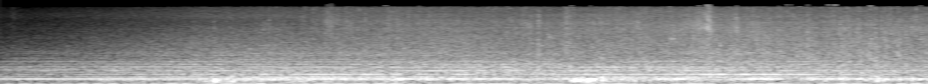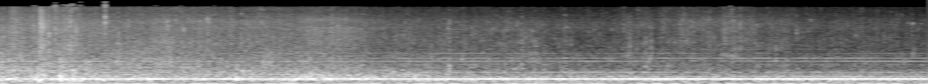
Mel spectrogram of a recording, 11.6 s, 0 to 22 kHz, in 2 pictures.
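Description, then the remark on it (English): A boat's engine drones steadily with a low, humming tone while water and wind rush continuously around it, heard on board a boat carrying about 80 women scientists, with no one speaking. “So I was on board this fantastic HB leadership boat with approximately 80 science women”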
